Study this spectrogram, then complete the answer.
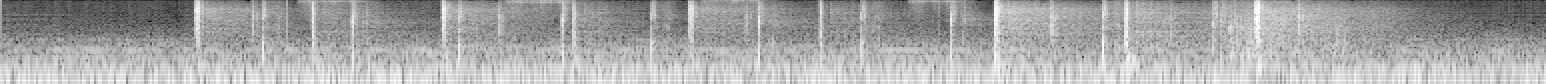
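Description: Heavy footsteps echo in a large hall.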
